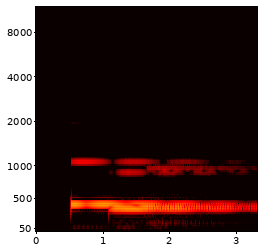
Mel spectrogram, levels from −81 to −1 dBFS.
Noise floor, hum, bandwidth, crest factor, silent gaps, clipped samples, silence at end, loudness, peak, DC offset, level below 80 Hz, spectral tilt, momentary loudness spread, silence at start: under -90 dBFS; none; 2.1 kHz; 10 dB; none; under 0.1%; 0 s; -41 LUFS; -30 dBFS; under 0.1%; -82 dBFS; -10 dB/octave; 11 LU; 0.5 s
